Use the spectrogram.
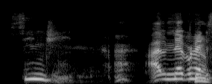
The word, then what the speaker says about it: St. John: You pronounce it as Singhen. Mhm. It's spelled St.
